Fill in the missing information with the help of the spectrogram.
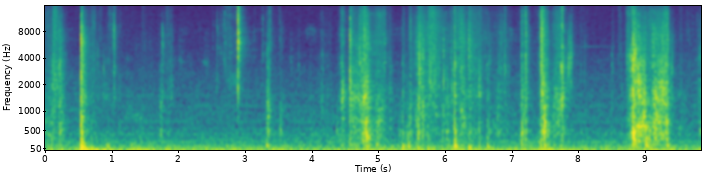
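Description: Sealed cardboard shipping case handled and turned over by hand: irregular scrapes and rustles of cardboard, with a sharp knock about half a second in.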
